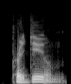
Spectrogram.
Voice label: "predoom", American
